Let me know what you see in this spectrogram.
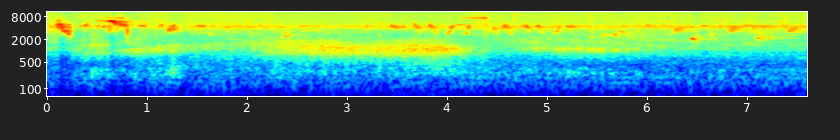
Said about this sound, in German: Oh, leider fliegen die jetzt weg. Die waren nämlich genau vor mir gerade. Da hört ihr sie noch. Dieses Tüt. Zwei balzende Schwarzspechte.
